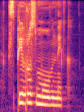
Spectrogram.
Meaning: interlocutor, collocutor
- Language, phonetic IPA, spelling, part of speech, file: Ukrainian, [sʲpʲiu̯rɔzˈmɔu̯nek], співрозмовник, noun, Uk-співрозмовник.ogg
